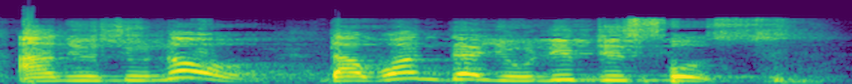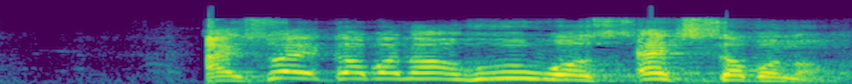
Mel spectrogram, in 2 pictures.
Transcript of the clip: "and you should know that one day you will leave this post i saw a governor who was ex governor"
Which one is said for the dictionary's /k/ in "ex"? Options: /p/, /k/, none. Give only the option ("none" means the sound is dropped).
/k/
